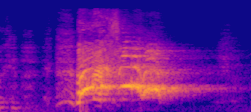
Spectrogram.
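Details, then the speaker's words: Staged comedy-sketch sneeze: a quick inward breath, then one loud voiced sneeze that trails off, in a small room; sneeze. "Every friend group has... That guy Oh my god... I'm gonna sneeze..."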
